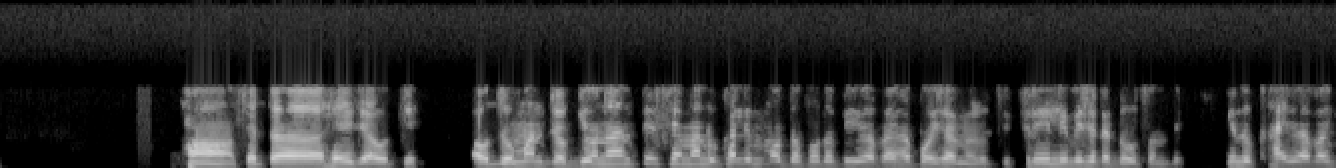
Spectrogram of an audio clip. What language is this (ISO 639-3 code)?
ori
